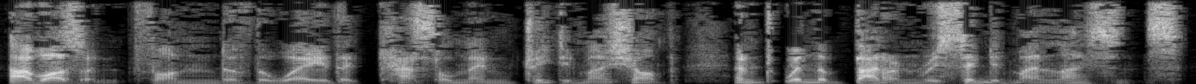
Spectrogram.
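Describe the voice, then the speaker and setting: A man voicing a portly, proud older baker father in an audiobook, gruff and resolute, explaining things without hurry. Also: extremely low pitch, animated, bright, forceful tone, dry recording, voice pushed down, heavily acted. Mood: grumbling. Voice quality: gruff, grumbling. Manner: unhurried, explaining, homespun wisdom. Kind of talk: audiobook character dialogue.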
